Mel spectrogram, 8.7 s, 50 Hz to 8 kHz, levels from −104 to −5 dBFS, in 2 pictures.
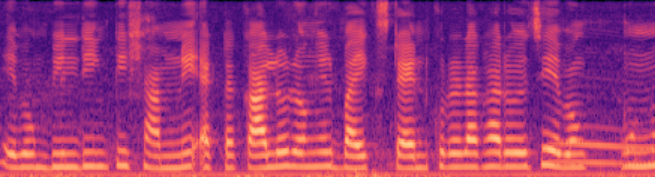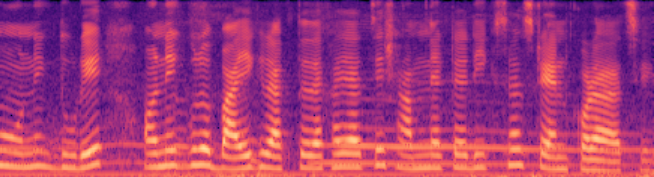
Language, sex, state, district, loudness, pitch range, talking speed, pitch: Bengali, female, West Bengal, Kolkata, -23 LUFS, 205-235 Hz, 190 wpm, 225 Hz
